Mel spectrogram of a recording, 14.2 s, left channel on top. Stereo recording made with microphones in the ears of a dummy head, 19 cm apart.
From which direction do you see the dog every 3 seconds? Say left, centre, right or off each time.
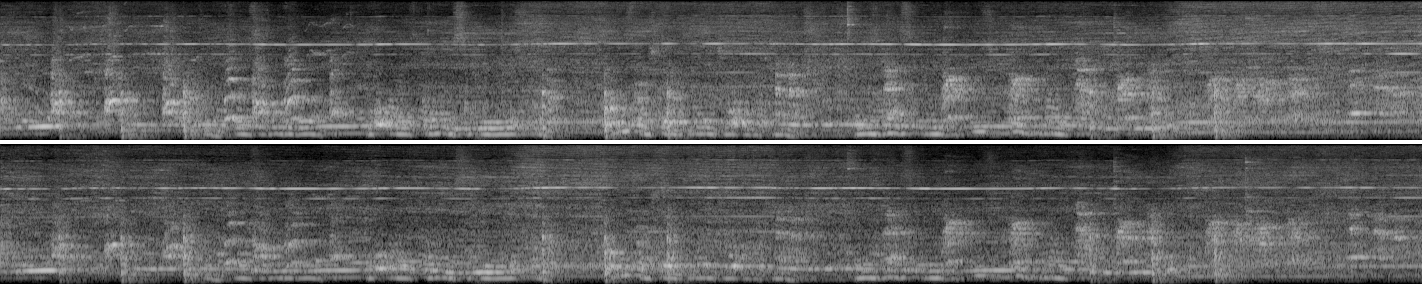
left, left, left, centre, right.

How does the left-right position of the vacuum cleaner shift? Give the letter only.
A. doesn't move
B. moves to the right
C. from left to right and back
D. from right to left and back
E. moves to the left
E.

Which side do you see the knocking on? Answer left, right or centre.
centre.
